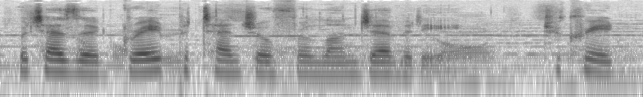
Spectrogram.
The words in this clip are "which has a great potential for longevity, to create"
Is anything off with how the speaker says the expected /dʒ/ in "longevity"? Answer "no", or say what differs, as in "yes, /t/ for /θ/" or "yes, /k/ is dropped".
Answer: no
